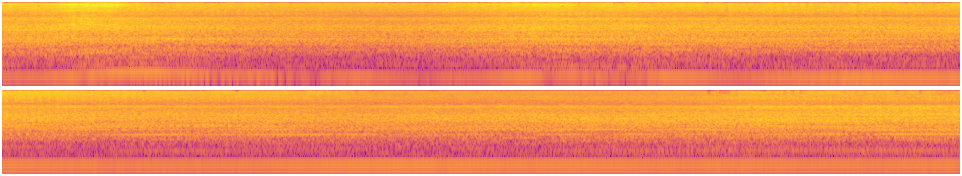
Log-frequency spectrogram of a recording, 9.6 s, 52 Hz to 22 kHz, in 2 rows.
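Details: Lada 2104 carbureted engine running without choke; brief rev swell, then a steady even mid-pitched hum. Owner suspects a bad fuel pump as the cause of the no-start.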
